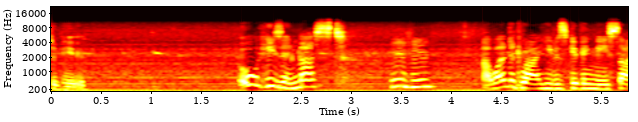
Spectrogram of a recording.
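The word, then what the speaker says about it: musth: an elephant bow and must for those of you unfamiliar with the terminology we using to spell it it is m u s t h must but it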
